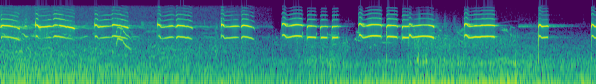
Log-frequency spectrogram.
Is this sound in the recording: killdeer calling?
yes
